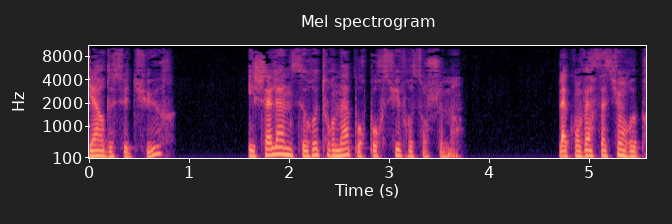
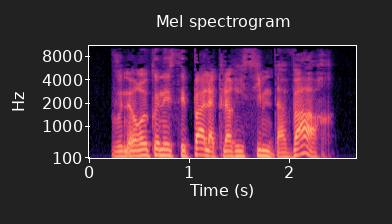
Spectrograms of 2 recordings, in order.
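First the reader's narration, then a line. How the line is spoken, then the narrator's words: Barked. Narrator (French): aboya-t-il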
